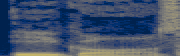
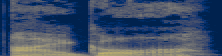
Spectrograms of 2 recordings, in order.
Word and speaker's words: Igor: Noticing Igor's eyes. You must be Igore. Igor. No, it's pronounced Igore.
